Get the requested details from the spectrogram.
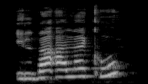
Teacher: we modulate our voice in a high tone at the end of the sentence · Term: l'intonation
